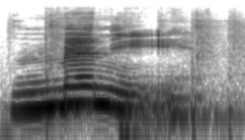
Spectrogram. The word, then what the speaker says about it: many: Also, there are a few important instances where the eh sound is just spelled with plain old letter A, like in any or many, eh, eh.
